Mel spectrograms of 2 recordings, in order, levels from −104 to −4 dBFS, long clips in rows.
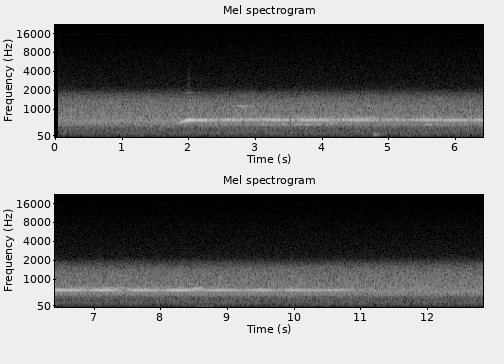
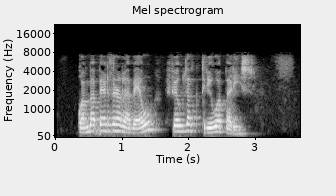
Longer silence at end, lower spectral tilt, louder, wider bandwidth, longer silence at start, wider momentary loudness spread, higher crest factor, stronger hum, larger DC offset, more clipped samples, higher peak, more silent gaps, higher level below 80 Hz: second, 0 s vs 0.7 s; first, -6.5 dB/octave vs -4.5 dB/octave; second, -39 LUFS vs -15 LUFS; second, 3.8 kHz vs 7.6 kHz; second, 0.05 s vs 0.35 s; about the same, 10 LU vs 8 LU; about the same, 16 dB vs 16 dB; neither; neither; neither; second, -24 dBFS vs 0 dBFS; neither; second, -82 dBFS vs -58 dBFS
